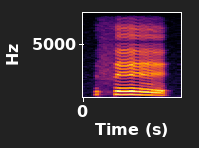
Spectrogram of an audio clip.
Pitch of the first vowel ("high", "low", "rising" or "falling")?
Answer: falling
